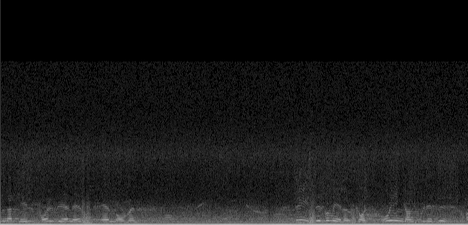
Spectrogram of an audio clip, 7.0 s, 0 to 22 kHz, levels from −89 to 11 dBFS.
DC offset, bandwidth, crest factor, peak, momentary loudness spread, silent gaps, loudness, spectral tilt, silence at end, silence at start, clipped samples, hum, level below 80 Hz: 1%; 2 kHz; 6 dB; -10 dBFS; 2 LU; none; -23 LUFS; -9 dB/octave; 0 s; 0 s; under 0.1%; 50 Hz at -35 dBFS; -18 dBFS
